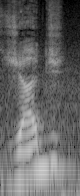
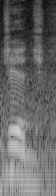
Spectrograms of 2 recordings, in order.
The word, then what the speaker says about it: Jydge: It's not Jidge? – No. Contrary to a lot of other podcasts and personalities' opinions, no, it is not Jidge. It's spelled J-Y-D-G-E. So it looks like it's Jidge, but if you actually spend, you know, 5-10 seconds in the game, you will come to find out.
